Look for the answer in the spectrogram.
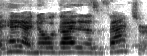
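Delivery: ordinary talk, nothing marked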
